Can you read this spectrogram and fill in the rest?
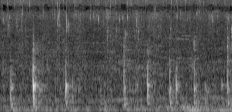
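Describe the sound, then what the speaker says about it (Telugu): Onions dropped into hot oil in a kitchen pan give a soft, close sizzle broken by a few sharp crackles and clinks, with no one talking. "ఆయిల్ హీట్ ఎక్కిందండి ఇందులో ఆనియన్స్"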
